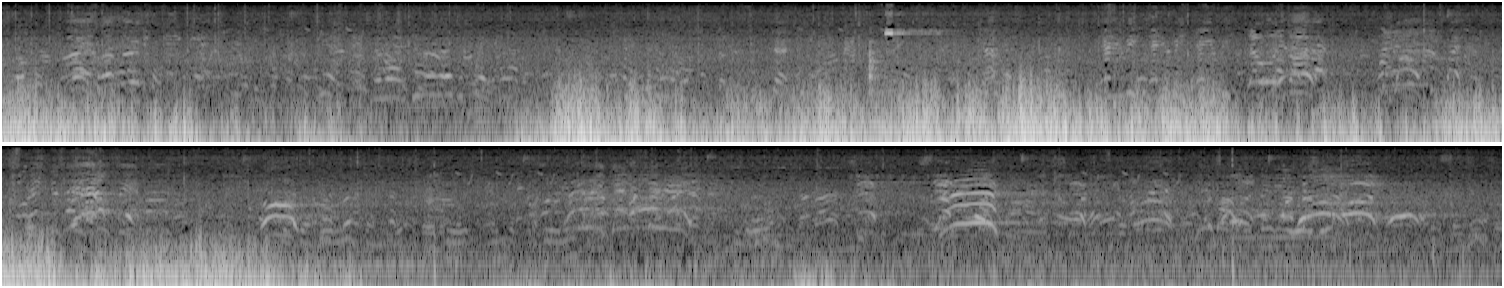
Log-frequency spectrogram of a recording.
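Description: Young players shout and call out across a distant field.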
